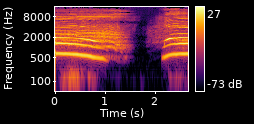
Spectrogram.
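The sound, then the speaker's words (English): A person trumpets like an elephant in two loud, strained, high-pitched wails, a long sliding cry and then a shorter one after a brief pause. The result sounds more like a distressed cat. “That's an elephant. Are you sure? That's some bootleg elephant, bro.”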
